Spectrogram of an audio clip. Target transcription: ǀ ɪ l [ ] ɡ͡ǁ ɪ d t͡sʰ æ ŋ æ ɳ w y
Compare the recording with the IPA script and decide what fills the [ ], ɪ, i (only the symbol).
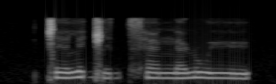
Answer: ɪ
